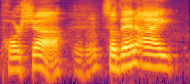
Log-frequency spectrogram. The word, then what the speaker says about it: Porsche: out he was like it's porsha portia and i'm like and it's jaguar yeah and i said okay and then i went and checked and the germans do pronounce it portia so then i pronounced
